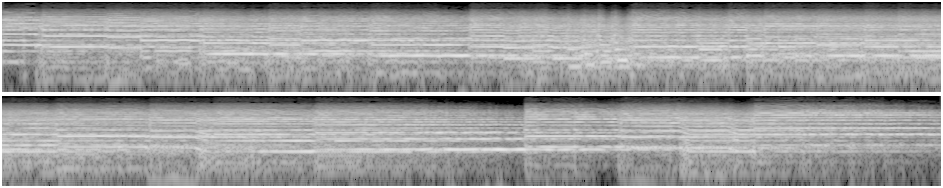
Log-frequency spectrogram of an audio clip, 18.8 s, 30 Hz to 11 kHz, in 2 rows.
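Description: Electric guitar played through a Line 6 Helix modelling a Vox AC30 amp with the plate reverb removed, sustained distorted chords and melodic lines ringing loudly and continuously with no talking.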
